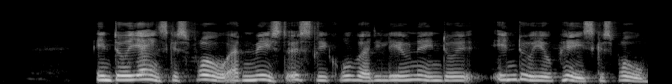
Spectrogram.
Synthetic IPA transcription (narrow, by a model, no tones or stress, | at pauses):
ʔe̝nd̥o̝ʁiɛ̰ːnsɡ̥əsb̥ʁɔ̽ʊ̰æɐd̥enme̝̰ːsd̥øsd̥liəɡ̥ʁub̥əædile̝ːʊnə | e̝nd̥o̝eʁopʰḛːisɡ̥əsb̥ʁɔ̽ʊ̰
